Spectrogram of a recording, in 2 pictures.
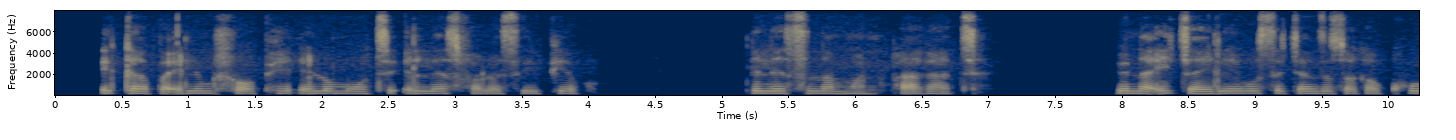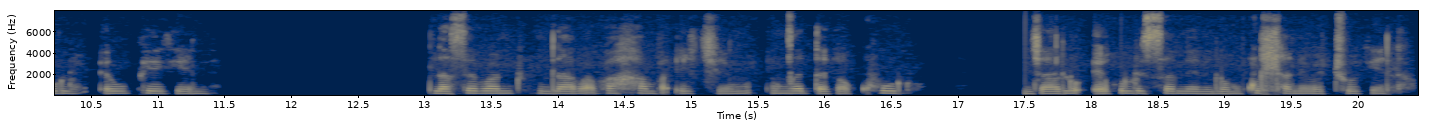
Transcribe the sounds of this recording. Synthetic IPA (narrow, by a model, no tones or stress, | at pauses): iɡ̥ʱab̥ʱa̰ʔḛlim̩ɬɔpʰɛʔɛlɔmotʰiʔelilesi̥v̥a̰lwesiipʰɛpʰɔ̥ | lilesinamonpʰa̰ɣaːtʰi̥ | jɔna̰ʔɛd̥ʒ̥ʱajɛlɛjɣusɛt͡ʃʼend͡zʱiswaɣakʰulueɣupʰɛɣeni | lasɛβantʼwinilaβa̰βahambʱa̰ʔid̥ʒ̥ʱimɣuŋ͡ǀɛd̥ʱaɣakʰulu | nd͡ʒʱalɔeɣulwisanenilom̩kʰuɬanɛwetʰuɣɛːla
